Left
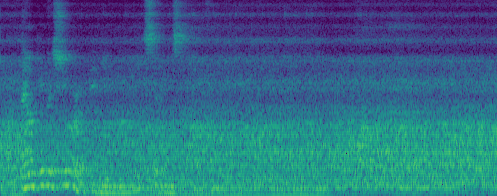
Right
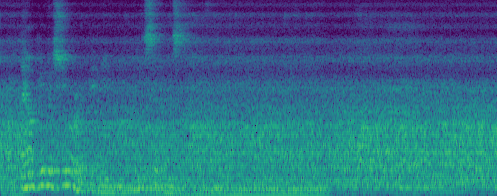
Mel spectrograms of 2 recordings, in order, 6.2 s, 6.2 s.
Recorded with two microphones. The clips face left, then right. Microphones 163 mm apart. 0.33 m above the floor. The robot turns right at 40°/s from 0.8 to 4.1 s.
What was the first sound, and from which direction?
A man speaking, 15° right.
